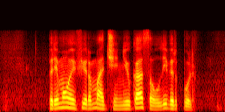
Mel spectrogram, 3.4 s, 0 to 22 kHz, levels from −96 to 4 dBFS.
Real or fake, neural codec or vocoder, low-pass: fake; codec, 16 kHz, 0.7 kbps, FocalCodec; 7.2 kHz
